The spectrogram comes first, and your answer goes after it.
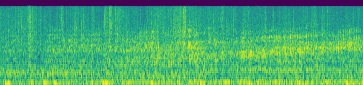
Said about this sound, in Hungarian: Várjál, most jön egy repülő.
